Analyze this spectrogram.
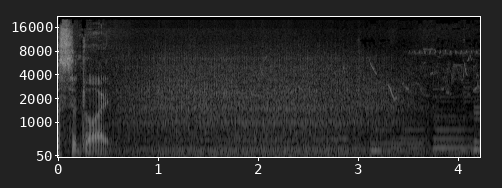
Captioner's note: tractor rumbling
